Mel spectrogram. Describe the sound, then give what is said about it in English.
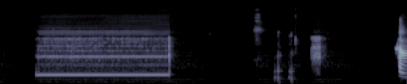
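A single steady ringback tone from an outgoing phone call buzzes for about two seconds, then cuts off, followed by a few short clicks and rustling noises as the line connects. “Oh, do you hear it ringing?”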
